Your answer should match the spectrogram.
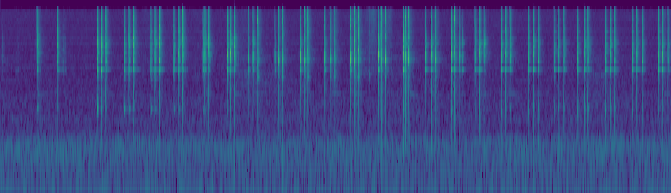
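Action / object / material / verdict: tap / metal aerosol spray can / metal / none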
